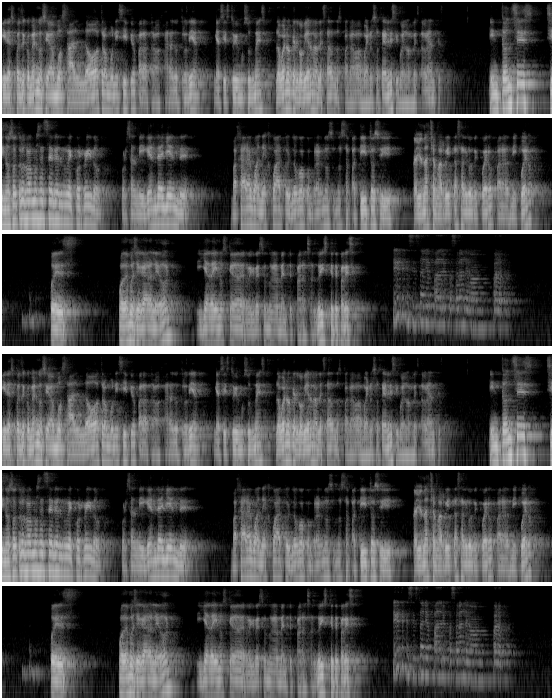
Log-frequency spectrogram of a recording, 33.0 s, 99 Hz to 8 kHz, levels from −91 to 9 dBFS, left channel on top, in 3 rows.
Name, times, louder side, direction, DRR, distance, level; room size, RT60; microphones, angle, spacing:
voice 1, 0.0-4.0 4.2-8.7 9.8-10.6 10.9-13.0 13.4-14.7 15.6-18.8 19.2-21.6 23.0-23.4 24.3-25.4 25.9-29.1, left 1 dB, 10° left, 9 dB, 0.7 m, -25 dB
voice 2, 29.8-32.0, right 2 dB, 40° right, 3 dB, 4.8 m, -43 dB
23.5 x 21.0 x 5.3 m, 0.75 s
head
